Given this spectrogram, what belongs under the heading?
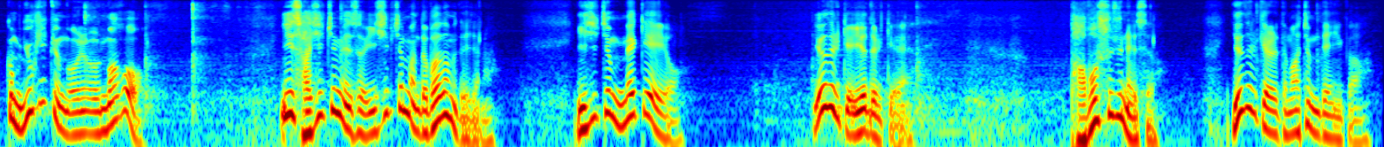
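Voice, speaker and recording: A middle-aged male law lecturer with a Gyeongsang Korean accent and a gravelly, dark voice. He lectures for an exam-prep course. He nags his class and keeps firing rhetorical questions at them. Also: mid-range voice.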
